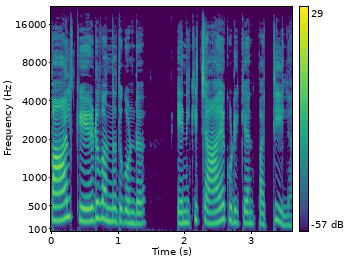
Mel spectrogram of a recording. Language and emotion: Malayalam, sad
